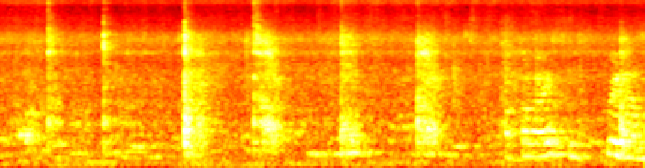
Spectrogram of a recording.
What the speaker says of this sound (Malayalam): ഇനി നന്നായിട്ട് ഇളക്കണം. നന്നായിട്ട് ഇളക്കണം.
